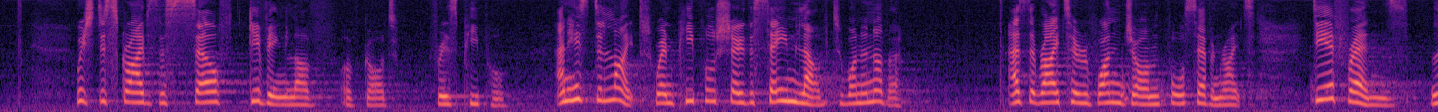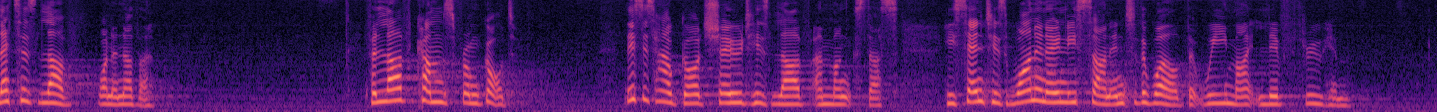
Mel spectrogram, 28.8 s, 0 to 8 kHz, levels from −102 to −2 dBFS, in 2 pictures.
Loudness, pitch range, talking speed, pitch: -34 LUFS, 210-270 Hz, 145 wpm, 240 Hz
